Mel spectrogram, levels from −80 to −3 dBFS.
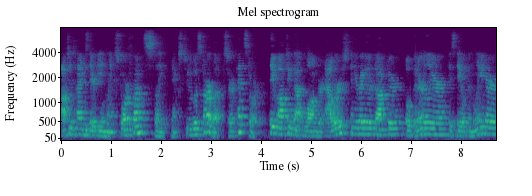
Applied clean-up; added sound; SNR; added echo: neural separator model SepFormer DNS4.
